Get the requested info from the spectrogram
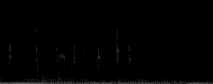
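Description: Typing on a computer keyboard: a quick run of keystrokes, about six to eight a second, that stops about a second and a half in, then one more key press near the end. The typing is quiet.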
